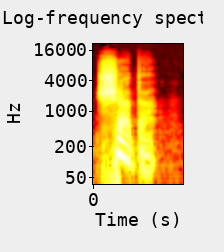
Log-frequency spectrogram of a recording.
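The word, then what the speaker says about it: ŝata: Cuidado con la pronunciación. No hay que confundir sata, estar satisfecho o satisfecha, con shata.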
